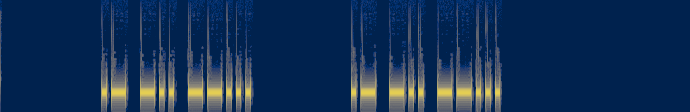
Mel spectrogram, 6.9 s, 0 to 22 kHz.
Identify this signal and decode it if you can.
Morse code, heard as a keyed tone, about 25 wpm, 700 Hz. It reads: AD7 AD7
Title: USA Call Sign Prefixes - Repeated 2x - 25wpm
